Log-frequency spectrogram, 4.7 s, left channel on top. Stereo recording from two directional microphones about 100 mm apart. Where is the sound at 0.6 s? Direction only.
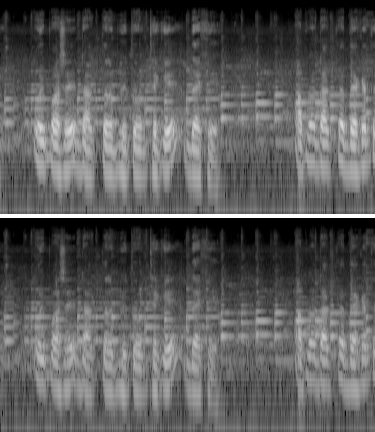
65° left (ahead or behind).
